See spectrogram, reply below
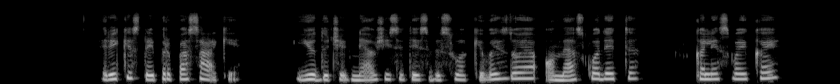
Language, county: Lithuanian, Marijampolė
